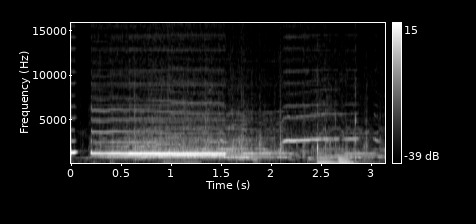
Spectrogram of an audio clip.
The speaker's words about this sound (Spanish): Quiero pedir un fuerte aplauso para dar la bienvenida por primera vez a este programa como artista solista,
